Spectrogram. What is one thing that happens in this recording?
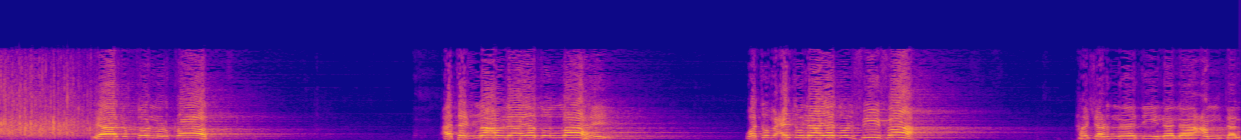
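A man recites with feeling through a microphone, pausing between lines.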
